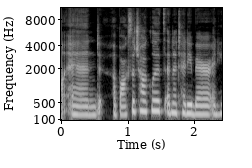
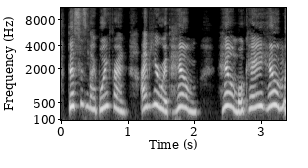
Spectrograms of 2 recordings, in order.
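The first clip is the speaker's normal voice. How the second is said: high-pitched, insistent mock panic; playful panic; 9 semitones higher, 3 dB louder than usual. Girlfriend retelling how she pointed out her boyfriend, high mock panic. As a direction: insist frantically, hamming up the fluster. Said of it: "I went into panic mode".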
